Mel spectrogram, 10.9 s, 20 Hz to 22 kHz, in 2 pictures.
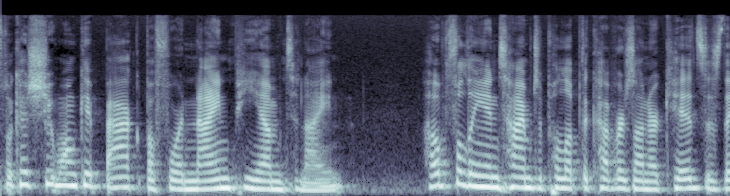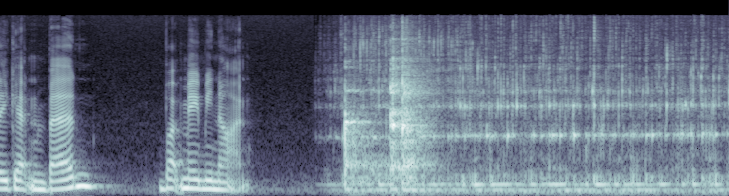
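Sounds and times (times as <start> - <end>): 
speech: 0.0 - 8.7
hot coffee pouring from a thermos into a cup: 7.9 - 10.9.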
